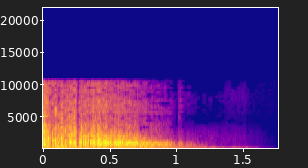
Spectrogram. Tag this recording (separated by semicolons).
Video-Game; Bomb; Boom; Explosion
